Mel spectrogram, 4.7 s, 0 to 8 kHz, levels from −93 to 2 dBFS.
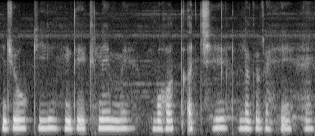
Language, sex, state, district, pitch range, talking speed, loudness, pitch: Hindi, male, Himachal Pradesh, Shimla, 175-185 Hz, 100 wpm, -17 LUFS, 180 Hz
